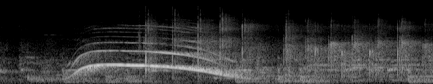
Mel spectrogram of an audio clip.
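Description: An audience member gives a shrill cheering "woo" that swoops up in pitch, holds, and slides back down over about two seconds. Scattered clapping runs under it and carries on after it.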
